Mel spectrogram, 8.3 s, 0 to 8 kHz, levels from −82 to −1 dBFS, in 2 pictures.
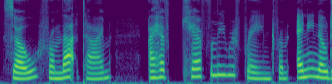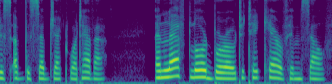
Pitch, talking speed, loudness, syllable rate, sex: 230 Hz, 175 wpm, -19 LUFS, 5.5 syllables/s, female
